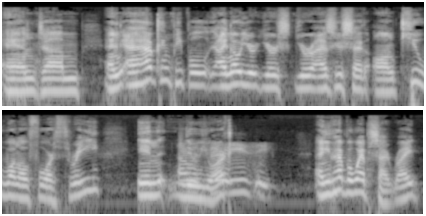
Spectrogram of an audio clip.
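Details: Adult male speaker; Normal voice.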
